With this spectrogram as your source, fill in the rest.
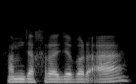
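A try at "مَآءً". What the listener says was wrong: হামজা খারা জবর হলো না তো, টান হলো না তো।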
